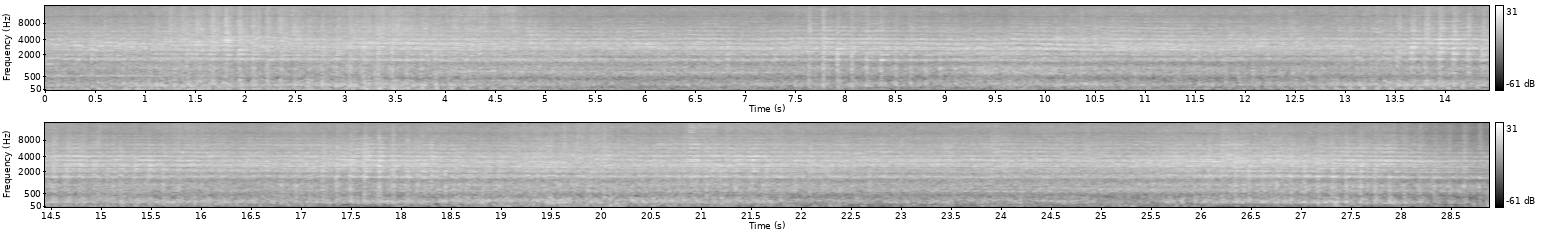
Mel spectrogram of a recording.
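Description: Freight train of empty oil tank wagons rolling past close by at speed: loud, steady wheel-on-rail noise from the passing wagons.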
